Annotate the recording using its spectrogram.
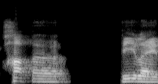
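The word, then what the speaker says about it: papabile: the next pope by Papa Bele they call it, which if if you don't know the pronunciation kind of looks like paper, which is uh pronounce it that way, it's it's not the most pleasant.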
